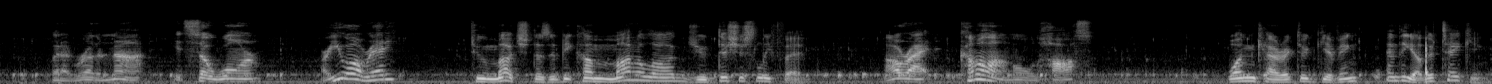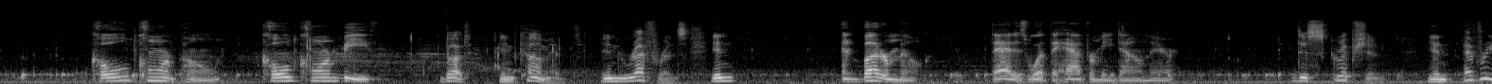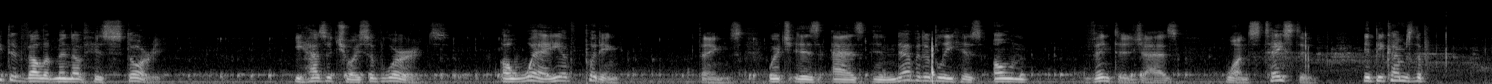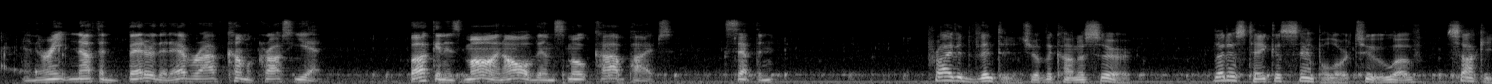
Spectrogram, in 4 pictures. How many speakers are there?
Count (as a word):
two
